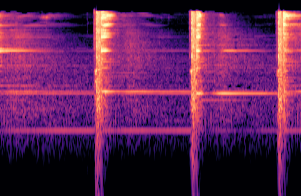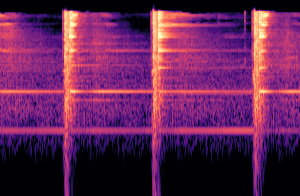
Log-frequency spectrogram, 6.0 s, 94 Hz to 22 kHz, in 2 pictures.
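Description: A CZ-75 BD Police 9mm semi-automatic pistol firing a string of shots at a steady pace of about one a second: one as the sound opens, then six more. A steady ringing tone carries on between the shots.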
